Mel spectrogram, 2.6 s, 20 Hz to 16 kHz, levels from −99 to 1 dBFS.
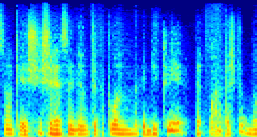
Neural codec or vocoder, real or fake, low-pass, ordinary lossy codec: codec, 44.1 kHz, 0.9 kbps, DAC; fake; 14.4 kHz; MP3, 64 kbps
